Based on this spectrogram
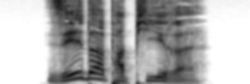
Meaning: nominative/accusative/genitive plural of Silberpapier
- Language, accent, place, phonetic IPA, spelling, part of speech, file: German, Germany, Berlin, [ˈzɪlbɐpaˌpiːʁə], Silberpapiere, noun, De-Silberpapiere.ogg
